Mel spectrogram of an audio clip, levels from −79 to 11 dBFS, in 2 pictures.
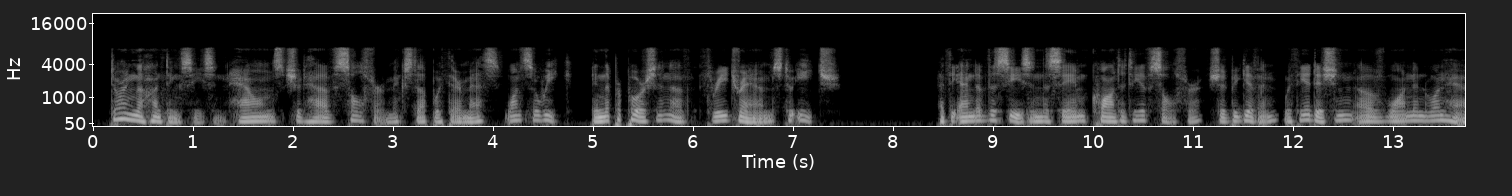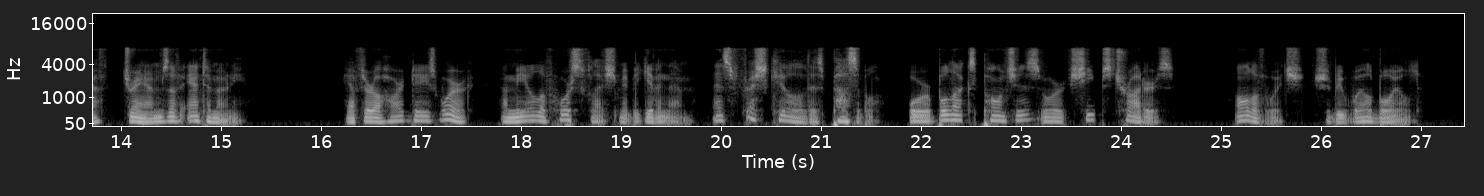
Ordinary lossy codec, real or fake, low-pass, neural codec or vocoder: AAC, 48 kbps; real; 7.2 kHz; none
